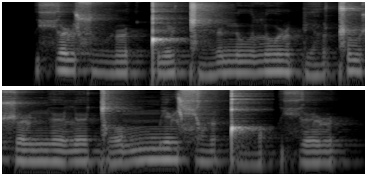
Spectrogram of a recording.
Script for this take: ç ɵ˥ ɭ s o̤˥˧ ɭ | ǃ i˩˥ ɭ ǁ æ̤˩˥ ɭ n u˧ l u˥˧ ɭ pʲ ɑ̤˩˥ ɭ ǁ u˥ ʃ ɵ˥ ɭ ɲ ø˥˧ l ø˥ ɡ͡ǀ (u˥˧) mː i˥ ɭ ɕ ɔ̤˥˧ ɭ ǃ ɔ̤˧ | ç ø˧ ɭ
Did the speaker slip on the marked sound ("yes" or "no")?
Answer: yes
